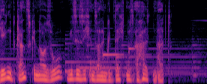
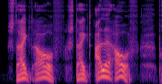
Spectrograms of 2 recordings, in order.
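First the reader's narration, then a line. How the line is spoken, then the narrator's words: Young man bellowing. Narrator (German): brüllt einer von ihnen, ein noch junger Bursche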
